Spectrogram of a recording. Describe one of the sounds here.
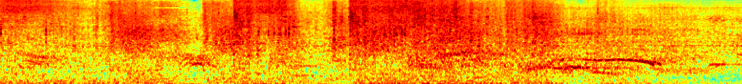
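A flamethrower roars in steady bursts.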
